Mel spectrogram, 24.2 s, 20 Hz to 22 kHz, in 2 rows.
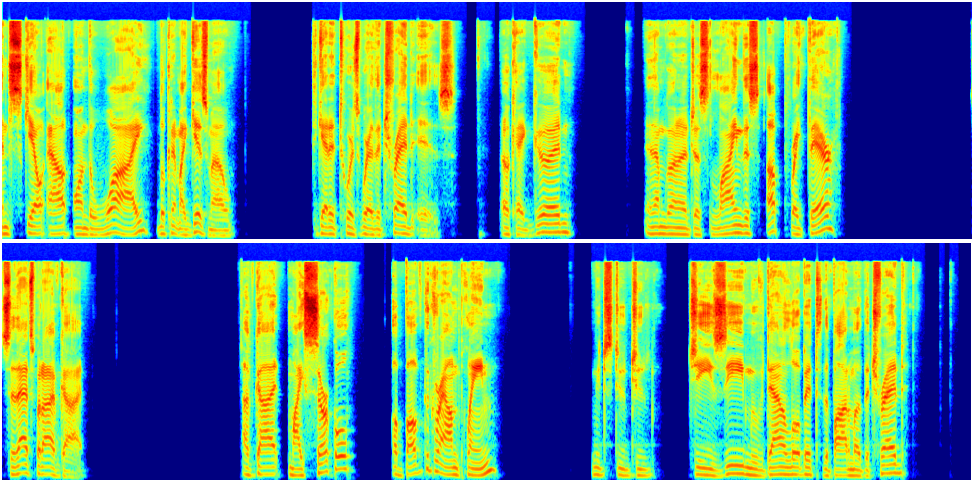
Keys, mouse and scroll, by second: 0.1 s, 0.5 y, 3.5 click, 5.7 g, 6.8 z, 10.1 click, 11.4-12.0 scroll down 3, 11.9-14.7 middle drag, 17.3-19.2 middle drag, 19.7 g, 20.1 z, 23.2 click, 23.8-24.2 middle drag.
